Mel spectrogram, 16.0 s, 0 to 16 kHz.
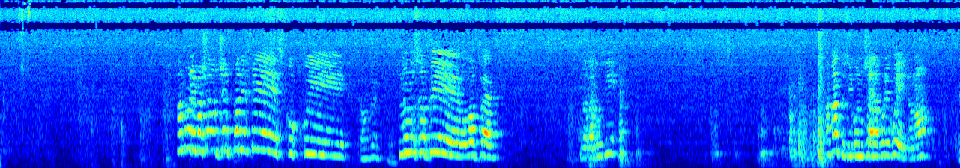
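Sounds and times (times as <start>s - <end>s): cupboard knocks: 9.8s - 10.8s, 13.1s - 13.9s.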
